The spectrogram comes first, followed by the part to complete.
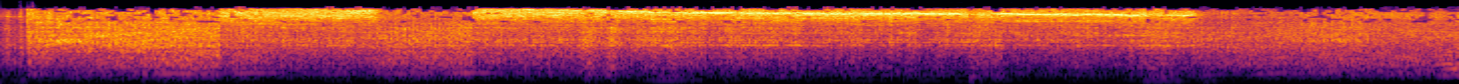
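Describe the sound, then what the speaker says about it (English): A steel skinning-knife blade is ground into shape before heat treating, making a loud, continuous abrasive hiss that holds steady and then drops slightly in level near the end. "I'm going to grind out my blade and get it the way I want it to look before I heat treat."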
